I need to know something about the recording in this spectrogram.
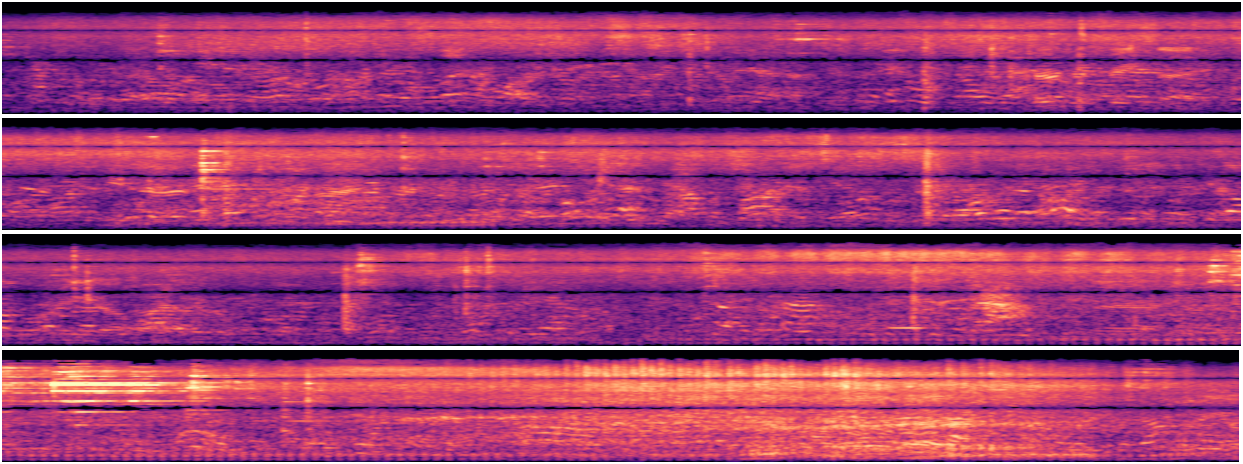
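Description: Metal tire levers clink and scrape against a wheel rim.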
